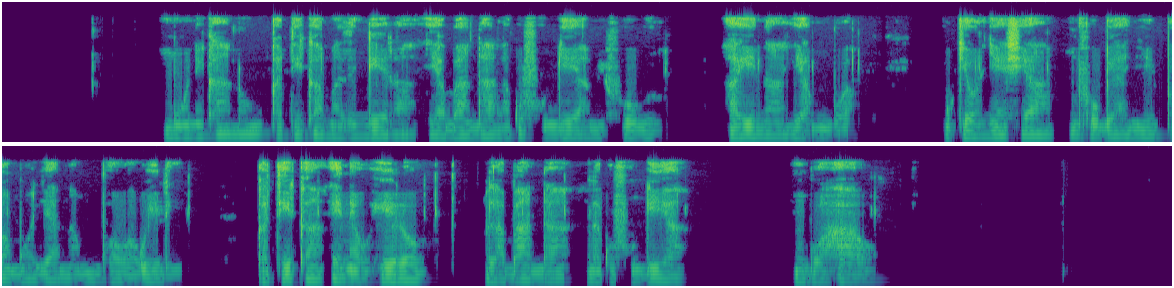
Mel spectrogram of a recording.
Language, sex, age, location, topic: Swahili, male, 25-35, Dar es Salaam, agriculture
